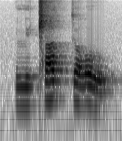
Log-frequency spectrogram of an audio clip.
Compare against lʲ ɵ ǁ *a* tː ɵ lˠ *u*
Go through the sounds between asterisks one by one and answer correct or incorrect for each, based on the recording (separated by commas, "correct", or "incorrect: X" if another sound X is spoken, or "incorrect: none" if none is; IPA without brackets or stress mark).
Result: correct, correct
